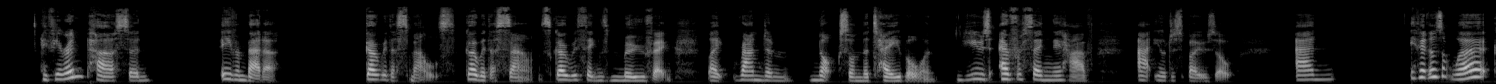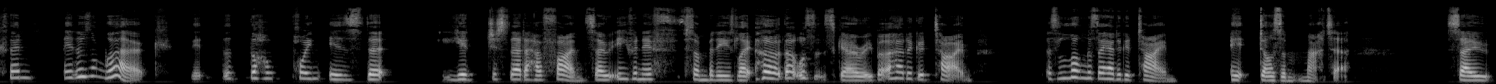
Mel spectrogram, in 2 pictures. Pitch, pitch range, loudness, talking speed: 205 Hz, 165-240 Hz, -27 LUFS, 160 wpm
